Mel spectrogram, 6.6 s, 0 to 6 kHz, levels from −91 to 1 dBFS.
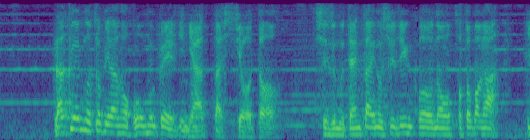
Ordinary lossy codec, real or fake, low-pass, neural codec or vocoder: AAC, 32 kbps; fake; 5.4 kHz; codec, 16 kHz, 2 kbps, FunCodec, trained on Chinese and English, 25 frames a second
